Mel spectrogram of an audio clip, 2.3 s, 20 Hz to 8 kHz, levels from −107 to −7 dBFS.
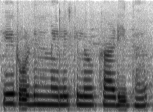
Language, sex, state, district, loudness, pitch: Kannada, female, Karnataka, Bidar, -15 LUFS, 220 Hz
